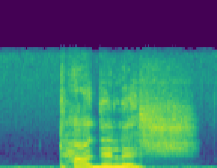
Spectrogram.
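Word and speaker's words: Tadelesh: This first female name is Tadilesh.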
